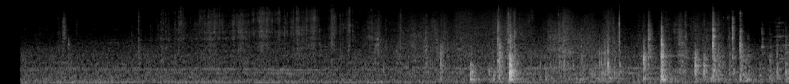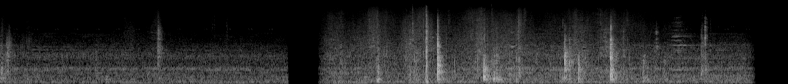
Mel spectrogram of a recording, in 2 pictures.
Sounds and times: Auto Rickshaw 0.2 - 15.5

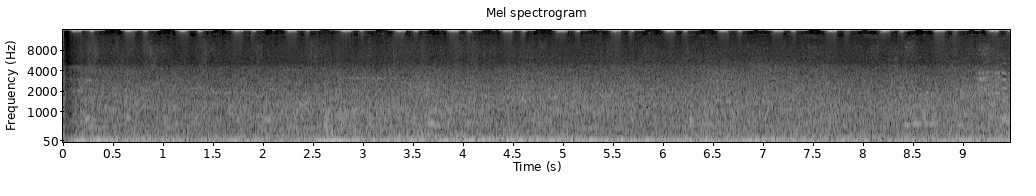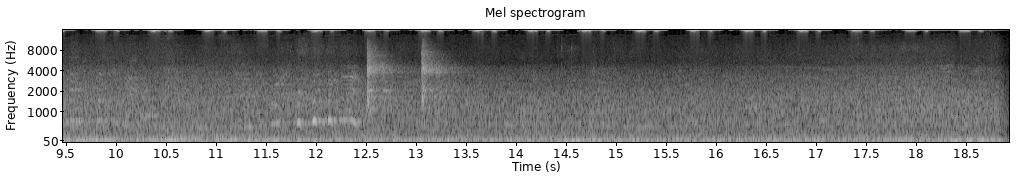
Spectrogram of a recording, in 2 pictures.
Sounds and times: street sounds 0.0 - 18.9
girl laughing 11.5 - 12.6

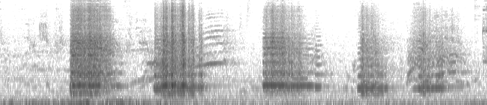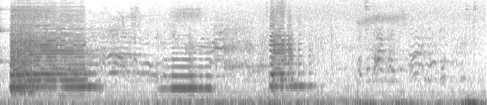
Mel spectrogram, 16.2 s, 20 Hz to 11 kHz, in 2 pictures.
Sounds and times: Metal creaking 1.2 - 3.8
Metal creaking 4.4 - 9.9
Metal creaking 10.8 - 14.3

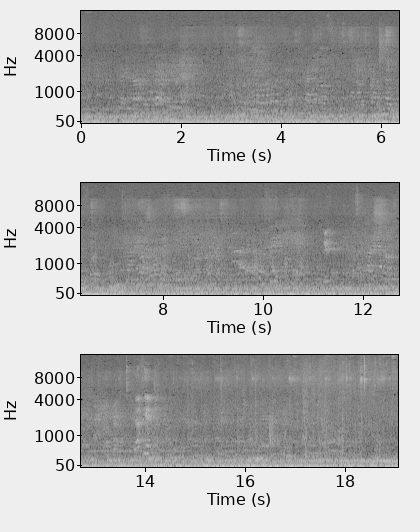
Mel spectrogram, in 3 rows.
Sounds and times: people speaking 0.8 - 18.2

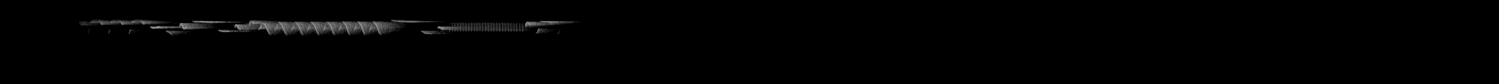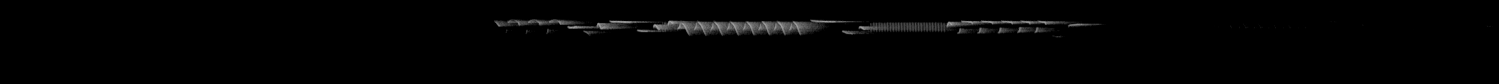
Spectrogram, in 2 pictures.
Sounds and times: European Wren 0.8 - 5.6
European Wren 20.0 - 26.0

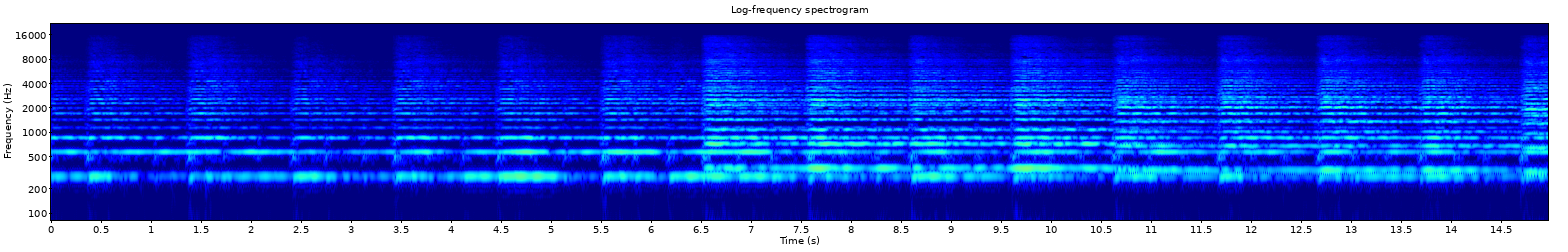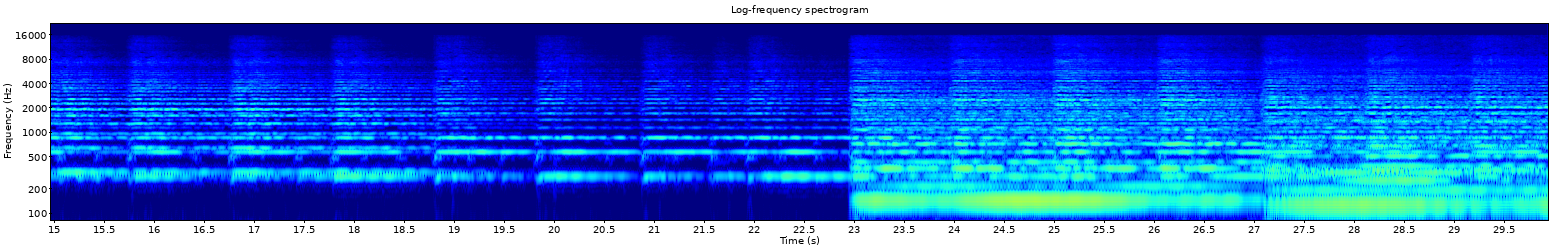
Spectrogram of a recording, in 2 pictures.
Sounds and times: string quartet 22.9 - 29.9

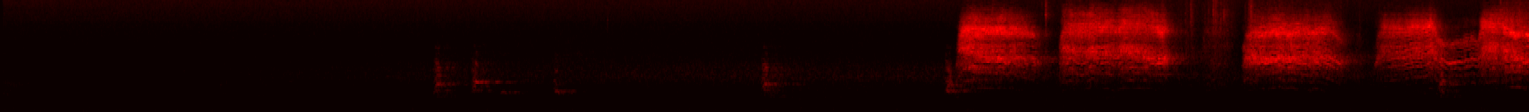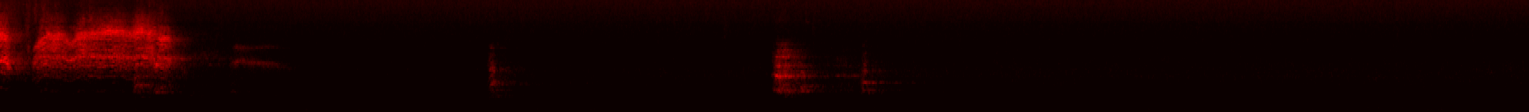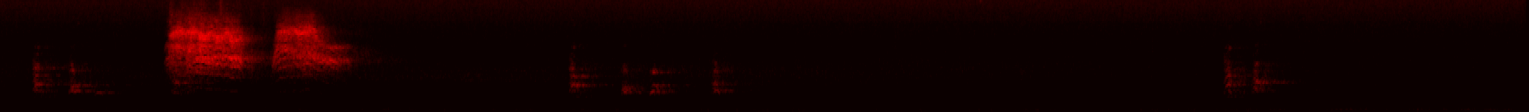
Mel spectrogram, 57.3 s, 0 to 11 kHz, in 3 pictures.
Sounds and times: night-cat-fight 11.8 - 22.8
night-cat-fight 40.3 - 43.2

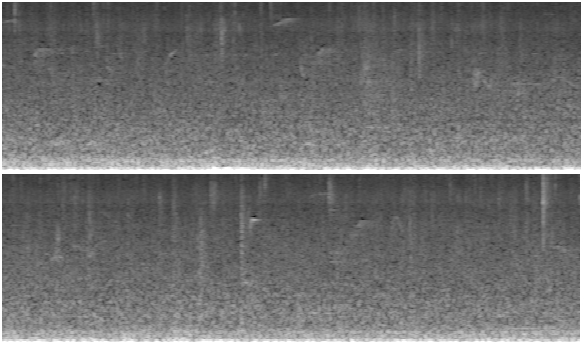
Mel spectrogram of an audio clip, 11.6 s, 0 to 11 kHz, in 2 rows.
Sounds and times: rain 0.0 - 11.5

